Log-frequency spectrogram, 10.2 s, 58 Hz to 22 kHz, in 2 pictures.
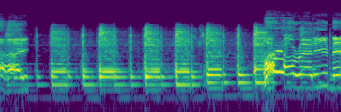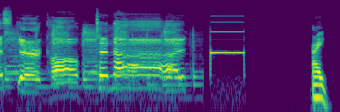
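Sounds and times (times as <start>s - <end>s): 
music with sung vocals: 0.0s - 8.2s
steady electronic answering-machine beep: 8.3s - 8.8s.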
